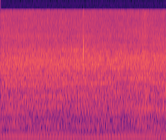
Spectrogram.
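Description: Steady low mechanical hum of outdoor noise coming in through an open window, an even drone with no change in level.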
